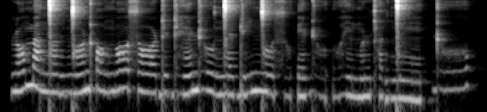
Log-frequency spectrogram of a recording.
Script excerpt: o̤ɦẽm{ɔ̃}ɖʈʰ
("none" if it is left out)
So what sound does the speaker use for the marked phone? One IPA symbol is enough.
õ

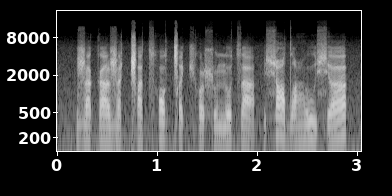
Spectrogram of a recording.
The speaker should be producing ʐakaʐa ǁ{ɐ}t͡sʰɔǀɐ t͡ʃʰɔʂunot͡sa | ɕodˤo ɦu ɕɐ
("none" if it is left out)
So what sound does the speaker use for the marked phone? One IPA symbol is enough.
a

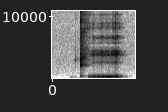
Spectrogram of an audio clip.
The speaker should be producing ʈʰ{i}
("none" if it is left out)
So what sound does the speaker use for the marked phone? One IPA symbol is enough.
ḭ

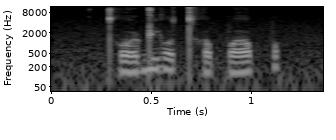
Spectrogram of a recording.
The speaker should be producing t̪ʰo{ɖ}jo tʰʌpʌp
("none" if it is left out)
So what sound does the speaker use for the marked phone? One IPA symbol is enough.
ɖ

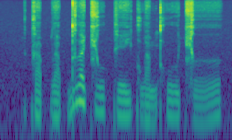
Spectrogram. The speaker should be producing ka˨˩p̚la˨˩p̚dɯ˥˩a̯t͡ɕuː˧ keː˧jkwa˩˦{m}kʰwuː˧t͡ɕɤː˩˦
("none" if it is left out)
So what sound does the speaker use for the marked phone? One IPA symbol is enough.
m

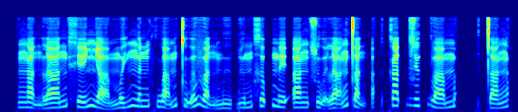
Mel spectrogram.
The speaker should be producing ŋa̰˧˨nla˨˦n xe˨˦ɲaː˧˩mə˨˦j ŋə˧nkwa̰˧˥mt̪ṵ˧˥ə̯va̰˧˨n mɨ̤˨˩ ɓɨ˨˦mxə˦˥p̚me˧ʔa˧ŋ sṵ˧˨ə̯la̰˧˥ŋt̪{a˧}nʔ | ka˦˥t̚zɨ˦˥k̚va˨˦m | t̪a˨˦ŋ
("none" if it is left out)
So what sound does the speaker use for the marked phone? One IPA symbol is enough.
a̰˧˨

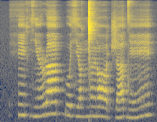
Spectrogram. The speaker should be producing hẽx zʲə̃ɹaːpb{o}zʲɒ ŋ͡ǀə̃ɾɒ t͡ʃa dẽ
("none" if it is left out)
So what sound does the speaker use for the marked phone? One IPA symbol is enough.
o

